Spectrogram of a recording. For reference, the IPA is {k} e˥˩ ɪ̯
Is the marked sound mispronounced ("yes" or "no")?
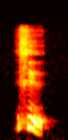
yes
